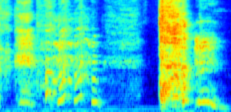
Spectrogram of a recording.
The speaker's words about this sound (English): Oh, this cough is trying to take me out.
